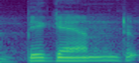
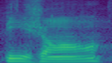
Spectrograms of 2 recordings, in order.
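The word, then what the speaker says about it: Bigend: the big end or I don't know how that's pronounced is it beon well I call the big end I call it Big end because I assume that most of the the characters in the books who are pronouncing it that way being unable to muster the the Franco Belgian pronunciation as indeed I am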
